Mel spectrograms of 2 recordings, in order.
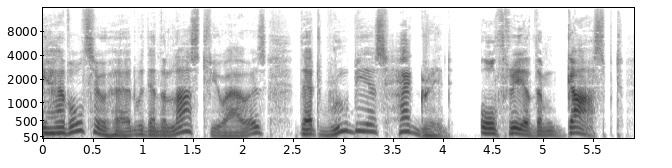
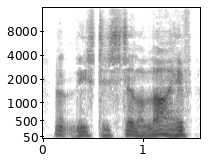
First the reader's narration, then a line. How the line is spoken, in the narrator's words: muttered Ron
